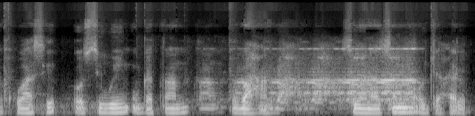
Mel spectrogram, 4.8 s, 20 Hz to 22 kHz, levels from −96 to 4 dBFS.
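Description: From 1.86 to 4.42 s, feedback howl builds near 1.5 kHz. A microphone-loudspeaker loop keeps gaining. It pulses roughly every 300 ms, near speech level.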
